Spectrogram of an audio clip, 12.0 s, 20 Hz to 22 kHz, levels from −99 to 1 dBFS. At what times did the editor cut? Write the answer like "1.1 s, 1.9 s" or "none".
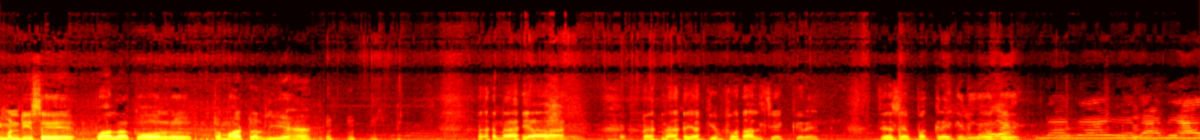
3.3 s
